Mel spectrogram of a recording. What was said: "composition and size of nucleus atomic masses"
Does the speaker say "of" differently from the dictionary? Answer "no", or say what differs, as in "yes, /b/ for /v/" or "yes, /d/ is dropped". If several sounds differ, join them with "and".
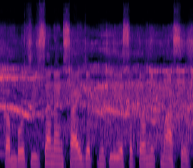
yes, /p/ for /v/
